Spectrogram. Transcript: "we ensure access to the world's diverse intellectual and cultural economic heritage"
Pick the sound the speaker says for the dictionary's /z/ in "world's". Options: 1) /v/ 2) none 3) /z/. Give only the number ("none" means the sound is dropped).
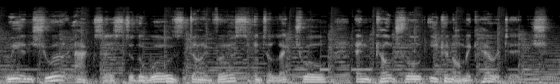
3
